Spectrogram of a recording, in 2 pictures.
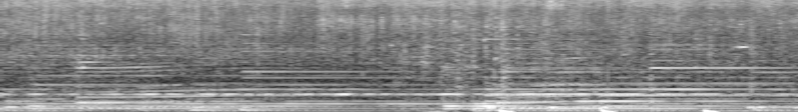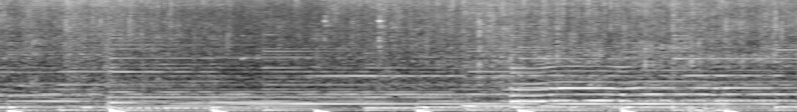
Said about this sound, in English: keep frying it until you no longer see any raw meat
